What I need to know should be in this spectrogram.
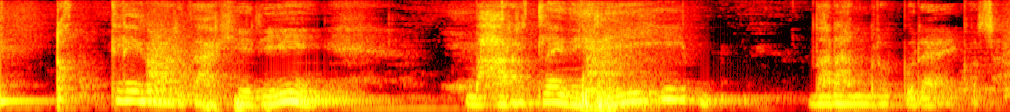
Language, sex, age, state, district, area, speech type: Nepali, male, 18-30, West Bengal, Darjeeling, rural, spontaneous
